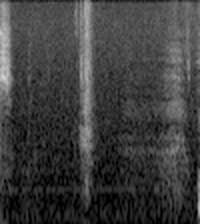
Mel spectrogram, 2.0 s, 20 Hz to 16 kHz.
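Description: Nikon D7000 DSLR in Quiet Shutter mode giving one short click a little under a second in: the mirror dropping back down as the shutter button is released.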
